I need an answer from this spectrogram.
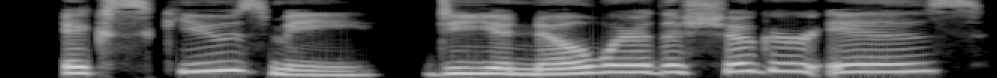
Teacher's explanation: Notice how do you changes to dia.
